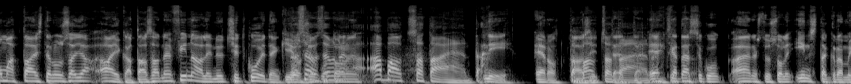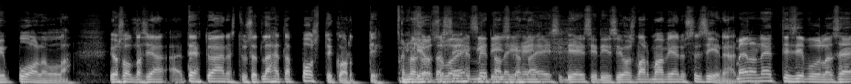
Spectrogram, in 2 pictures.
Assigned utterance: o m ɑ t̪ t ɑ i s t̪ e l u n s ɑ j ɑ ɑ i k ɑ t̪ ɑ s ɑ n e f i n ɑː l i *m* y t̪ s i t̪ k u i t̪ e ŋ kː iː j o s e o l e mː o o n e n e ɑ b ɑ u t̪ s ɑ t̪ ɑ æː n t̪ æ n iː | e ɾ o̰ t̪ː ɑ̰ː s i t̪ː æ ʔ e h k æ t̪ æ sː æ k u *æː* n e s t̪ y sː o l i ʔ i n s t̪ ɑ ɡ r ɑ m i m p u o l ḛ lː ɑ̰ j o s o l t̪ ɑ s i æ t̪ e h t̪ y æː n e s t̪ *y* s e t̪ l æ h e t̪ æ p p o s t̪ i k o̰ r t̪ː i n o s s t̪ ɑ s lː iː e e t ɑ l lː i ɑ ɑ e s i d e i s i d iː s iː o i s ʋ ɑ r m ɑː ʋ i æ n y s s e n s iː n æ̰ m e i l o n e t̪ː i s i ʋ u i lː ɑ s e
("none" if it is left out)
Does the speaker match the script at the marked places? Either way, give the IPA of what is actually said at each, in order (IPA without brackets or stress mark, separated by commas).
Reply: n, æː, y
